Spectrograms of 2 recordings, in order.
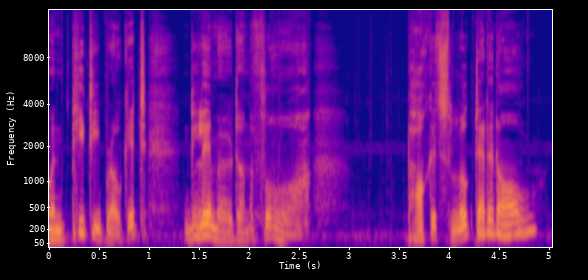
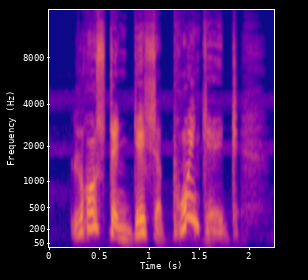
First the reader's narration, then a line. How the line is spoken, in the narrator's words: Petey snorted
